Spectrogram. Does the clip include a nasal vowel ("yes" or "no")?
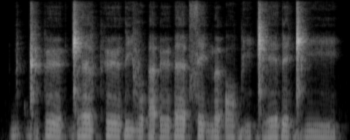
no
